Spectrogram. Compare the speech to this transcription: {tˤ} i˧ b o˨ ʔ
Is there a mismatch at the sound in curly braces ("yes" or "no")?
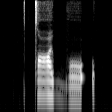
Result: no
